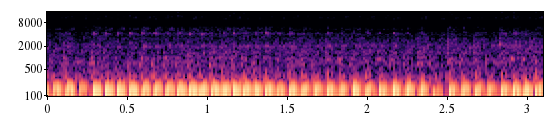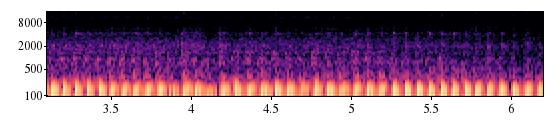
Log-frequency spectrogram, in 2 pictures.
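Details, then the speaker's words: Honda GL100 CDI before rebuild, low compression, weak power, erratic carburetor, smoking: single-cylinder at fast steady idle with loose metallic rattle over the firing beat; the loudest noise is the clutch. "Nah, itu suara mesinnya. Ee yang paling kedengar itu suara berisik dari kopling ya. Kemudian karbo juga sudah saya bilang ngacau, terus ngebul juga."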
